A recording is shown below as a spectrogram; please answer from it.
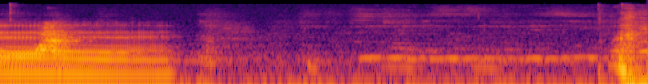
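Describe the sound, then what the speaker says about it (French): A small dog barks and whimpers in the background, with yips coming in short bursts behind someone speaking French at the start and again at the end. "j'ai mon petit chien qui aboie derrière"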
